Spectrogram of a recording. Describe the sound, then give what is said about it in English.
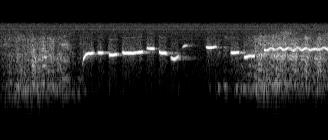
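A person whistles a bright, catchy TV theme tune, a run of short clipped notes giving way to longer held ones, with soft background noise underneath and no talking. “he was whistling the theme tune to Sports Night”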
